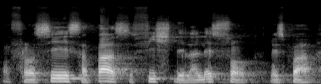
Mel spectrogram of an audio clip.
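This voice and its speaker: Taking things slowly in a fairly low voice, a man with a Congolese French accent teaches through a screen tutorial. He repeats himself patiently, sprinkles in "n'est-ce pas," and apologises now and then for his English.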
